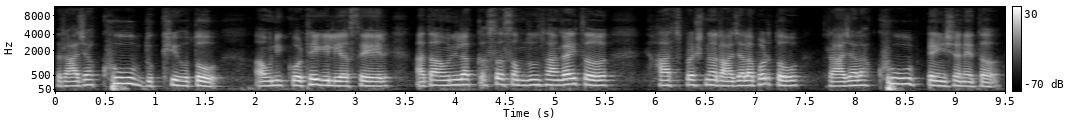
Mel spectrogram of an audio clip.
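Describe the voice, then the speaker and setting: A man narrating a recap of a television serial episode in steady, plain storytelling. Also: fairly high pitch.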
